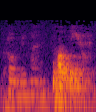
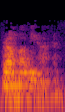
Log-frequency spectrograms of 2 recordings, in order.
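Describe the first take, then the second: First: It is said in a Lao pronunciation. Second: It is said in a Cambodian pronunciation. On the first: "And in Laos" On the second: "in Cambodia"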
